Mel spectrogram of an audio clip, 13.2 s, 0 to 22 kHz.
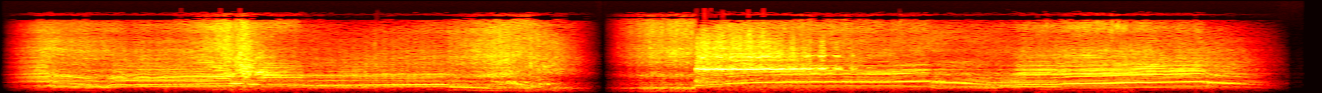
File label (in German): Shelby GT 500 - Aussengeraeusch; Springende Mustangs Shelby Bullit und Eleanor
